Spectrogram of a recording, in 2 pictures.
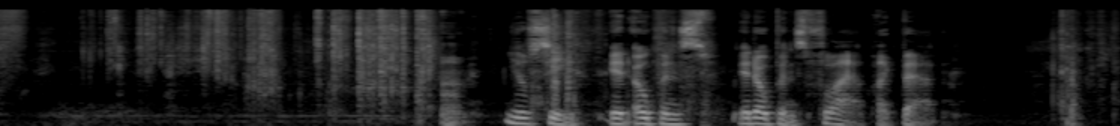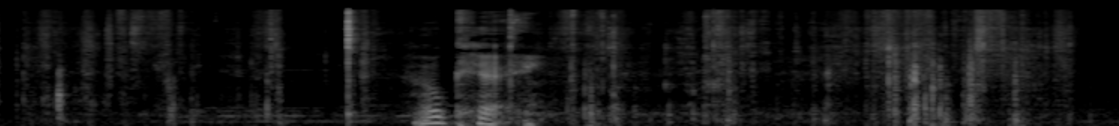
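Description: Paper rustles and crinkles as it is handled and folded.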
